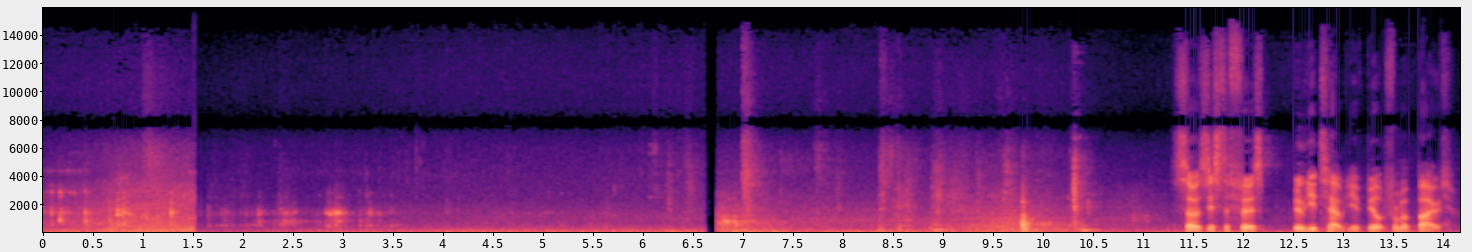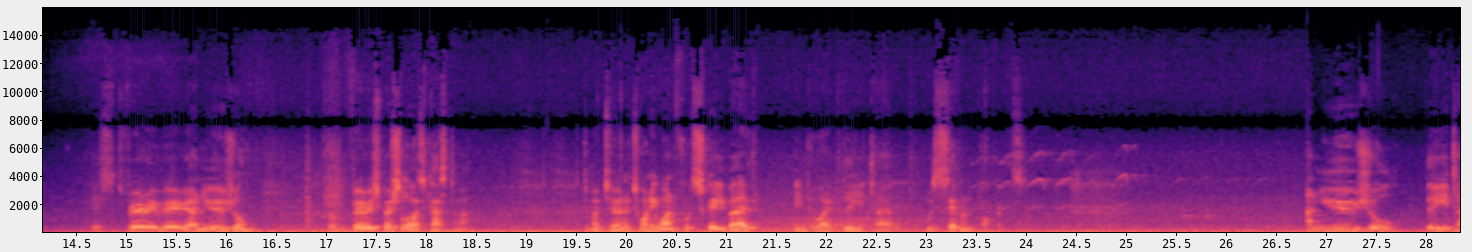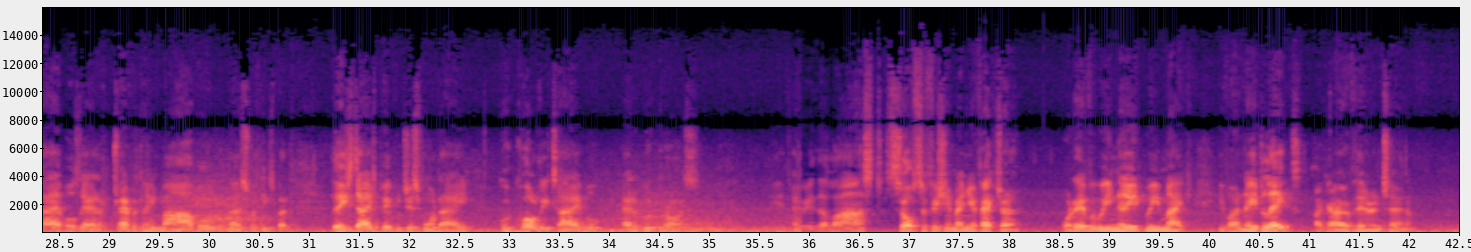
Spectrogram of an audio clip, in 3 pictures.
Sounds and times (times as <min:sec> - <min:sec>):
Speech: 0:11.3 - 0:16.3, 0:17.0 - 0:18.5, 0:19.6 - 0:24.0, 0:26.8 - 0:34.9, 0:35.7 - 0:42.1.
